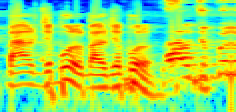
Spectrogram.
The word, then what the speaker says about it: Beelzebul: Baljebul ya bacanya.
